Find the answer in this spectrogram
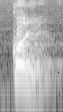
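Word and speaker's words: قل: सकते हैं, कै ले कुल, जिसका अर्थ होता है खाना या खाइए। और दूसरा शब्द है कुल, जिसे हम बड़ा कै कह सकते हैं, कुल, जिसका अर्थ होता है कहिए, यानी आप बोलिए।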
